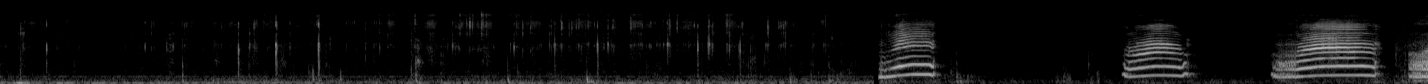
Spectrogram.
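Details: Cat and kitten meowing: after several seconds of soft chewing and crunching noises, three loud, drawn-out meows follow, each wavering and slightly falling, the last the longest.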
